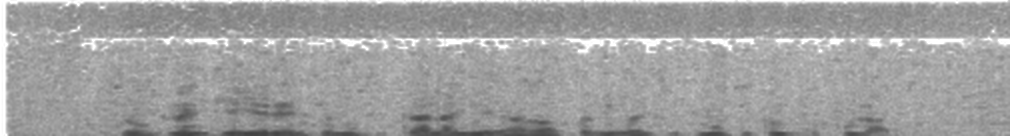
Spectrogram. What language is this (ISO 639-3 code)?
spa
